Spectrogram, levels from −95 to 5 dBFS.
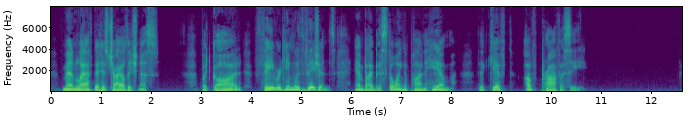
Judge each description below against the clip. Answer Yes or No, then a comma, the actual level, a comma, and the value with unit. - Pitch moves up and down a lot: Yes, wide, 7.0 semitones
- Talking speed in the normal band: No, slow, 95 wpm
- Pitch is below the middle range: Yes, low, 120 Hz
